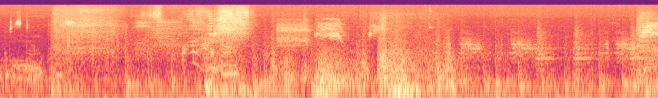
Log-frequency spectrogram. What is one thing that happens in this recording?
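Combat sounds clash and thud.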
